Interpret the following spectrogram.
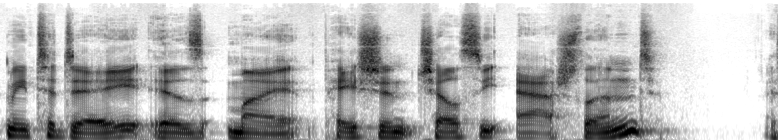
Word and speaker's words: Chelsea Ashland: With me today is my patient, ChelseaAshland.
